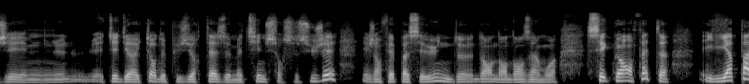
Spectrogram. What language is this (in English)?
French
